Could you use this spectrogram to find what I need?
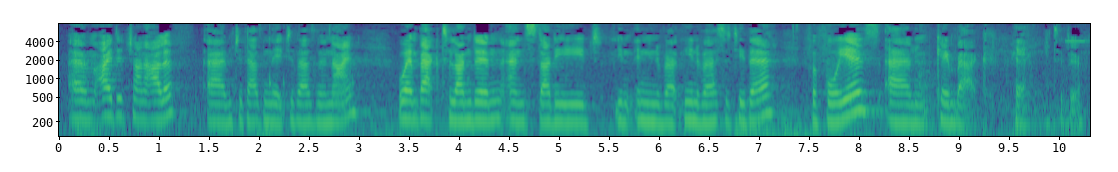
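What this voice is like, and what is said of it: London English accent. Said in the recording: “there's the accent that we were looking for”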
